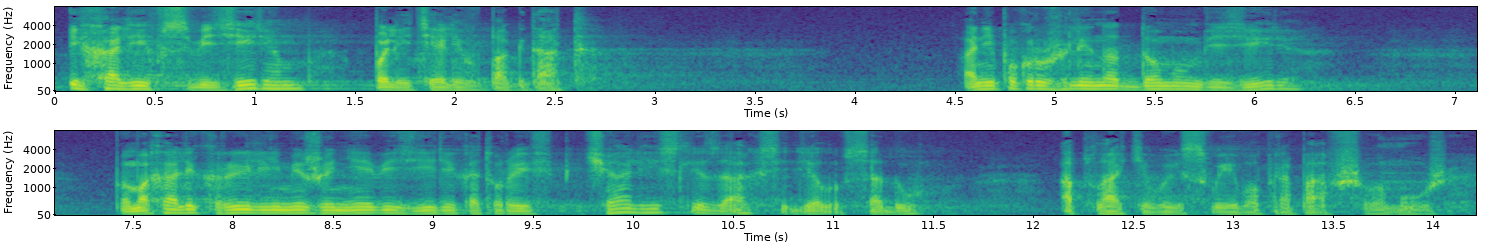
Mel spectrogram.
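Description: A man narrating a scripted fairy tale as an expressive storyteller. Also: on the low side, normal speed, pauses often, husky. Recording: long hall reverb.

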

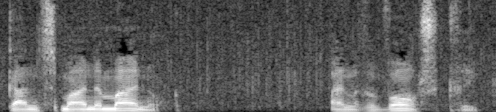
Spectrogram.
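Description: A man's voice: mid-range voice, normal speed, slight background noise, lightly acted, poor audio. An actor in a radio drama playing a smug, talkative bourgeois businessman, pompous, sardonic and fond of lecturing. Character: smug, talkative bourgeois Berlin businessman, conservative and self-satisfied.

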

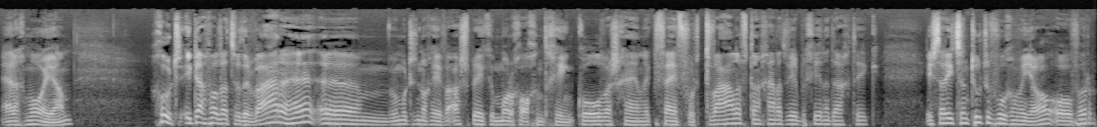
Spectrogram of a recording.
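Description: A man's voice: mid-range voice, brisk, darkish tone, dry recording. A man in a practical two-way radio exchange, speaking as a businesslike programme maker organising things.

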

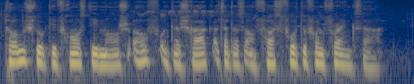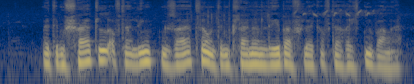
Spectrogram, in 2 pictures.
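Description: A male radio drama narrator with a very dark and markedly husky voice. He reads in a sober, measured way at a medium pitch. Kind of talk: scripted radio play narration.

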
